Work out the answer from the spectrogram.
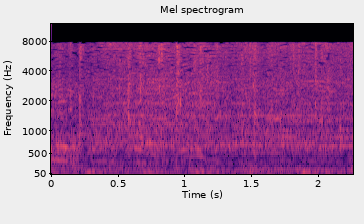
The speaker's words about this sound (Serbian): Pozdravimo još jednom aplauzom, velikim aplauzom vaterpolo reprezentaciju Srbije.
